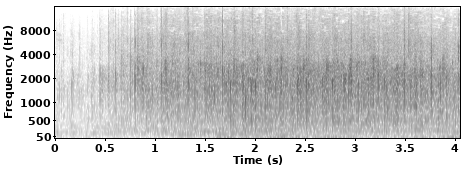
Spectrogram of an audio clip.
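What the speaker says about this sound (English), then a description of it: "If only Mr. Wayne, my campaign's largest backer, could have heard that applause" A crowd at a campaign speech in Batman: A Telltale Series bursts into sustained applause that swells quickly and holds steady, loud and close, with no talking over it.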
